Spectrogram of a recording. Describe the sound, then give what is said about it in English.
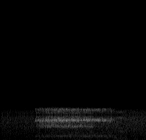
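A slow breath drawn in through the nose into the belly: one soft, airy nasal inhale lasting about a second, faint and hissy, with quiet stillness before and after. “it's just a gentle in through the nose, into the belly”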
